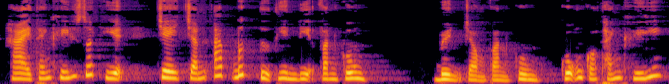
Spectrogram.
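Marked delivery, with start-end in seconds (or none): none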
